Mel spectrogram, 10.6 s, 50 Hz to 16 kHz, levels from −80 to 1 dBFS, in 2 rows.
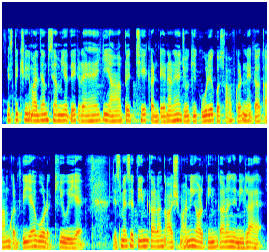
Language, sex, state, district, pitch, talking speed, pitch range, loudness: Angika, male, Bihar, Samastipur, 125 Hz, 230 wpm, 115-130 Hz, -19 LUFS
